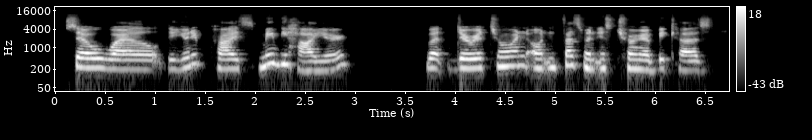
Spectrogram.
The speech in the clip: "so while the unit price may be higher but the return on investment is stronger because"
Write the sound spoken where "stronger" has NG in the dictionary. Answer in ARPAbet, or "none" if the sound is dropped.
none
